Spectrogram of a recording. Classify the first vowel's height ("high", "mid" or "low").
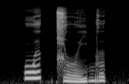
high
